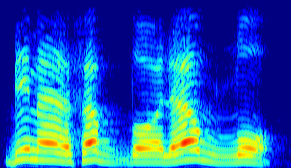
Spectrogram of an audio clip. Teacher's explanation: وبرضو اخد بالي من الفاء المرققه يعني والضاد وقعت بين مرققين الضاد مفخمه وقعت بين ايه بين مرققين اقول فض ما اقولش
